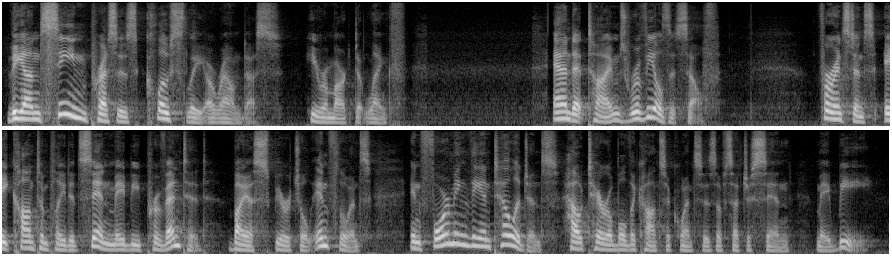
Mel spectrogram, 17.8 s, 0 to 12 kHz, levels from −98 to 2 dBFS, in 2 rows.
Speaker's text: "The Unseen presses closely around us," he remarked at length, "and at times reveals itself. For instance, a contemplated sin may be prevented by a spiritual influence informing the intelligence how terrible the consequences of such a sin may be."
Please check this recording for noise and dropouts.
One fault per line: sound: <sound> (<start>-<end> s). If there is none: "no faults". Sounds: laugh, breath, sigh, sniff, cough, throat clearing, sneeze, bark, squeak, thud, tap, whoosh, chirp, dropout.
no faults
